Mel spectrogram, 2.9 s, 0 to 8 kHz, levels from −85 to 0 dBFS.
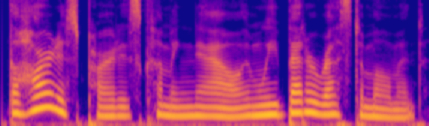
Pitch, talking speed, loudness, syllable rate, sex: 190 Hz, 250 wpm, -19 LUFS, 5.9 syllables/s, female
